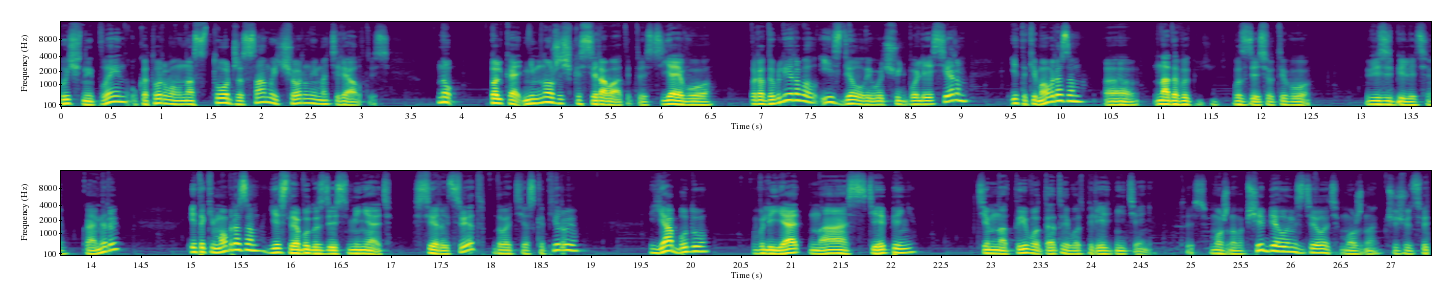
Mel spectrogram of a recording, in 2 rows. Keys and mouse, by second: 0.3 middle click, 0.5 click, 1.4 click, 2.9 click, 3.7-4.3 drag, 14.1 click, 15.5 click.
